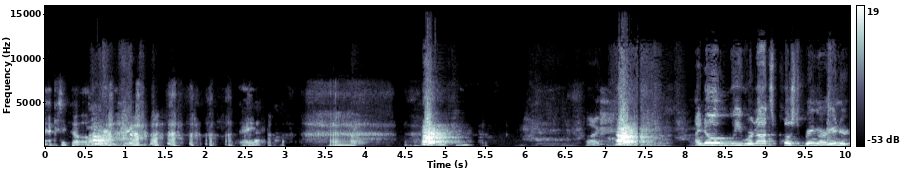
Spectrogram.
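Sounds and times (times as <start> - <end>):
laughter: 0.0 - 4.3
speech: 0.0 - 5.4, 6.8 - 10.0
pet dog barking inside a house: 0.6 - 0.9, 4.7 - 5.4, 7.1 - 7.8.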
